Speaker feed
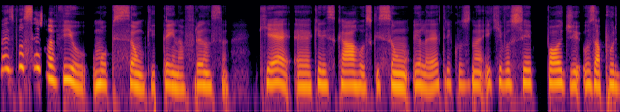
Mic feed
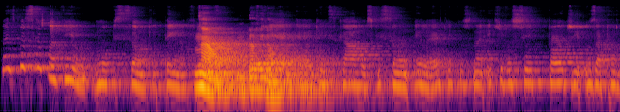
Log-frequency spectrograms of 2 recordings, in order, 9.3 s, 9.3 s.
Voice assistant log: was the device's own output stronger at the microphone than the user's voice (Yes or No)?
No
